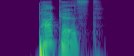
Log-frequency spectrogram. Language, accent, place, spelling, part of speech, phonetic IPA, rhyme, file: German, Germany, Berlin, packest, verb, [ˈpakəst], -akəst, De-packest.ogg
- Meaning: second-person singular subjunctive I of packen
